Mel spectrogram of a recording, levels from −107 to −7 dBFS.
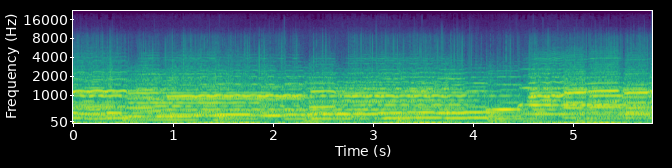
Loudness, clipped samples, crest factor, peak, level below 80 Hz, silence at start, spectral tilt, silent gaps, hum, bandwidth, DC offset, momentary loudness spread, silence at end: -14 LUFS; under 0.1%; 12 dB; -2 dBFS; -34 dBFS; 0 s; -8 dB/octave; none; none; 9.2 kHz; under 0.1%; 2 LU; 0 s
